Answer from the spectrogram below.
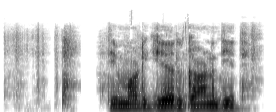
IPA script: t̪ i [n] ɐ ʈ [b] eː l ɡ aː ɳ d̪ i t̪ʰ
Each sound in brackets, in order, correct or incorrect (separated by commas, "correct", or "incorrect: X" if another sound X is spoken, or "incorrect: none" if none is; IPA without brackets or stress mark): incorrect: m, incorrect: ɡ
